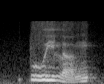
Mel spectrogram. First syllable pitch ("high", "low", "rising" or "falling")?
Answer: high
